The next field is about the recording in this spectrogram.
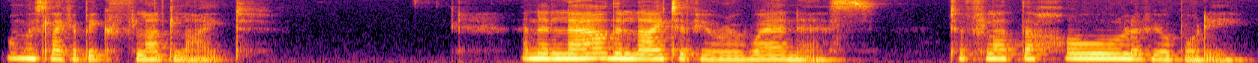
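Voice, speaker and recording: A woman teaching a guided meditation, speaking soothingly in short, unhurried phrases with pauses. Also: medium pitch, steady tone, a little mellow.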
